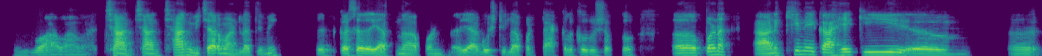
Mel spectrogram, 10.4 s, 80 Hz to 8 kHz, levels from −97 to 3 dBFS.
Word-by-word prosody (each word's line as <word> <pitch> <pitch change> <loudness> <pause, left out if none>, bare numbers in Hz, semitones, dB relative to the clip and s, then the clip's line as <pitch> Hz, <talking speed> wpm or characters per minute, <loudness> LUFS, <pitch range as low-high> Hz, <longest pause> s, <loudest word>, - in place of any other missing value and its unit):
वाह, 95 -1 -6
वाह, 85 -1 -10
वाह! 80 0 -17
छान, - - +3
छान. 115 -2 -1
छान 140 +2 +2
विचार 125 -2 +4
मांडला 105 -2 -2
तुम्ही. 110 +5 -8 0.7
कसं - - +5
यातनं 110 - +2
आपण, 105 0 -5 0.2
या 100 -1 +2
गोष्टीला 100 +1 -5
आपण 100 - -5
टॅकल - - -7
करू 100 - -2
शकतो. 100 - -8 0.4
अ, 130 +1 +4
पण 170 0 +5 0.4
आणखीन 130 +10 0
एक 170 -4 0
आहे 140 +2 +4
की 150 - 0 0.4
अ, - - +4 1.0
अ, 105 0 -5
110 Hz, 150 wpm, -24 LUFS, 100-140 Hz, 1.0 s, कसं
